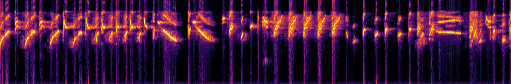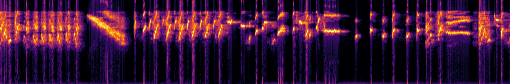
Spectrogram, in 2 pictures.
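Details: Algerian European goldfinch in full Babas forest style song: a loud, nonstop stream of metallic twittering, fast trills and sweeping slurred notes, with only very short breaths between phrases.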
